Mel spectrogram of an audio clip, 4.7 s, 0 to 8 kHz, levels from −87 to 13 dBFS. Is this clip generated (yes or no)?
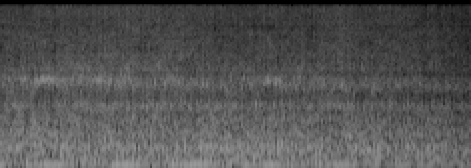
yes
